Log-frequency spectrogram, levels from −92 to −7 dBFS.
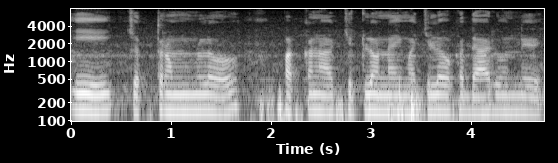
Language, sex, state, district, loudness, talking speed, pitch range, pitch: Telugu, male, Telangana, Hyderabad, -20 LUFS, 115 wpm, 130-140 Hz, 135 Hz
